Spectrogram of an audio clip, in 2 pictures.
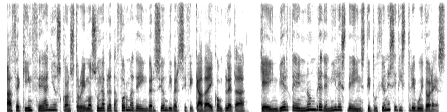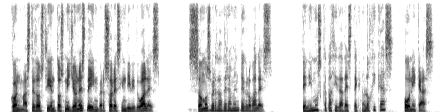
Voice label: locutor spanish voiceover

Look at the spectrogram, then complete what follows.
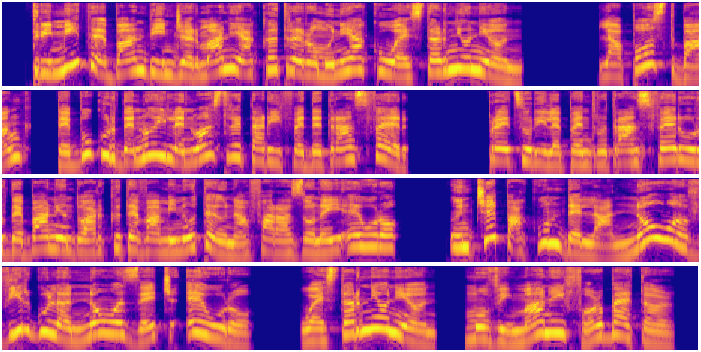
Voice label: locutora rumana romanian voiceover

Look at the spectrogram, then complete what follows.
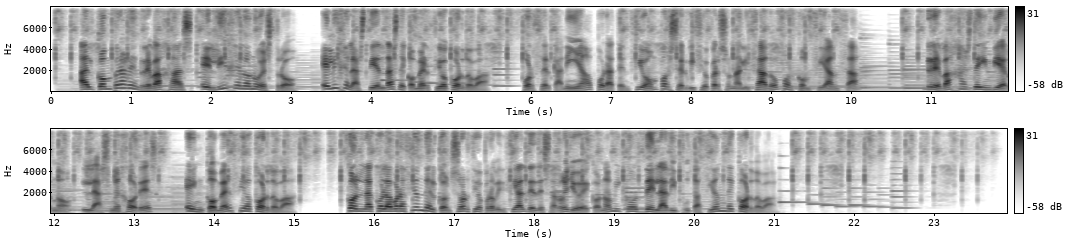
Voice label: locutora spanish female voiceover; Spanisch Sprecherin

